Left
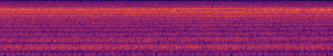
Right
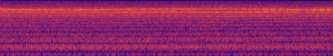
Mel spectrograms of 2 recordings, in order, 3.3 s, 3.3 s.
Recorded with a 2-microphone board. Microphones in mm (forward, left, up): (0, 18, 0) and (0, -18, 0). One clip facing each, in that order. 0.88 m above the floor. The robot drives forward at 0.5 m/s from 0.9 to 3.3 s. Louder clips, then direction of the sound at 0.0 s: Even; 5° left (ahead or behind).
